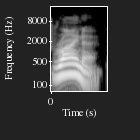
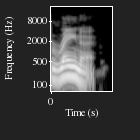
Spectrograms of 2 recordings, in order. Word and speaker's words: Rainer: I've told you before, my name is pronounced Reiner, not Rainer."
